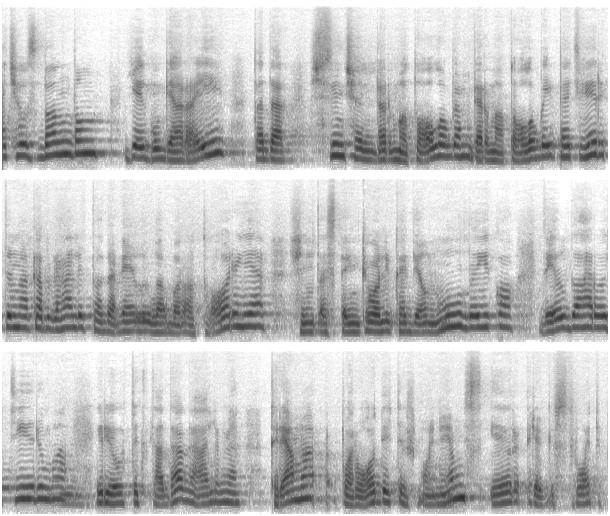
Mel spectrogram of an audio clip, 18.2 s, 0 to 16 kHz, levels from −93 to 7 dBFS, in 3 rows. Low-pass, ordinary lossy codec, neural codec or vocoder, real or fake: 14.4 kHz; AAC, 96 kbps; codec, 32 kHz, 1.9 kbps, SNAC; fake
